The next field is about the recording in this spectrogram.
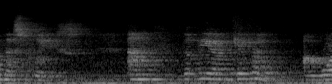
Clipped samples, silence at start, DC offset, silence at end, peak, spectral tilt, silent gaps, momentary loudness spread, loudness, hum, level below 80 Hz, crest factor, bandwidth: under 0.1%; 0 s; under 0.1%; 0 s; -18 dBFS; -4 dB/octave; none; 9 LU; -37 LUFS; none; -46 dBFS; 18 dB; 16 kHz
